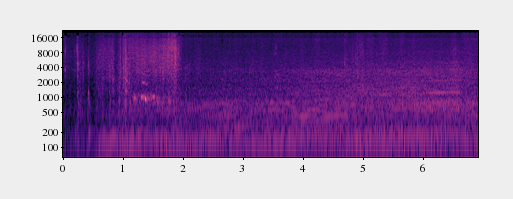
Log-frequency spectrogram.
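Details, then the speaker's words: 1999 Ford Taurus SHO V8, full-throttle launch from standstill, AC off: brief tyre chirp, engine pulls hard, each upshift drops revs cleanly; shifts normal under full throttle. "Oh, it shifted fine there. Under full throttle."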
